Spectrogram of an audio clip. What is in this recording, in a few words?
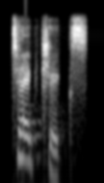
"tectrix", Indian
